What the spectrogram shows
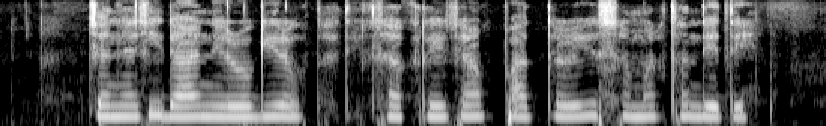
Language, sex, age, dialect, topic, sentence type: Marathi, female, 18-24, Varhadi, agriculture, statement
